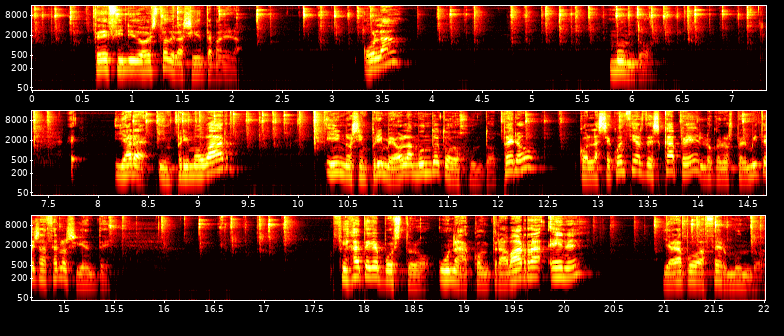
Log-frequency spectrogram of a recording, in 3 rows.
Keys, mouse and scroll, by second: 0.0-10.3 typing, 12.2 ctrl+p, 13.8 ctrl+p, 14.2-17.0 typing, 18.4 typing, 19.7 typing, 21.0 Return, 21.0-22.0 typing.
